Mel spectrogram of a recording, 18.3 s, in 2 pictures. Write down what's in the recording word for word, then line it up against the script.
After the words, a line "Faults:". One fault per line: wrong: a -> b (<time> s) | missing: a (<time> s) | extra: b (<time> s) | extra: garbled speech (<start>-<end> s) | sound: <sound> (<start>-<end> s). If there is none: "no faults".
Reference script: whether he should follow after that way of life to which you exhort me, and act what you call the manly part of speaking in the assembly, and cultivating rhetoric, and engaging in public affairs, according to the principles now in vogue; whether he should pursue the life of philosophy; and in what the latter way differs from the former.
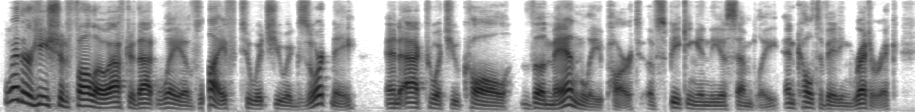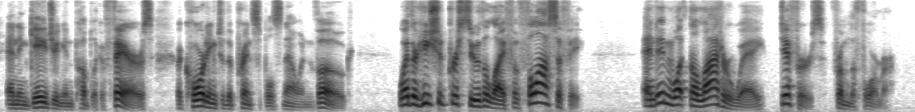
whether he should follow after that way of life to which you exhort me, and act what you call the manly part of speaking in the assembly, and cultivating rhetoric, and engaging in public affairs, according to the principles now in vogue; whether he should pursue the life of philosophy; and in what the latter way differs from the former.
Faults:
sound: dropout (2.0-2.1 s)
